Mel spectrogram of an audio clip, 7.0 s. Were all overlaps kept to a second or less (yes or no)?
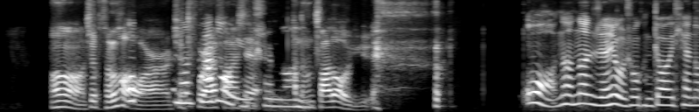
no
